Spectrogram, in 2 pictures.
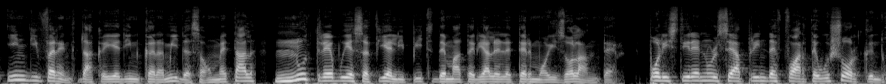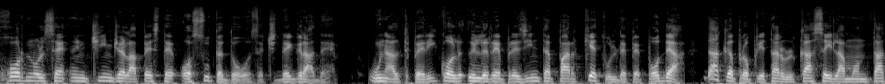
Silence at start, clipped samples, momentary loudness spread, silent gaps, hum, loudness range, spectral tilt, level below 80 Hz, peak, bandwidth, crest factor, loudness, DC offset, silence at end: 0 s; under 0.1%; 7 LU; none; none; 3 LU; -6.5 dB/octave; -40 dBFS; 0 dBFS; 15 kHz; 18 dB; -18 LUFS; under 0.1%; 0 s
